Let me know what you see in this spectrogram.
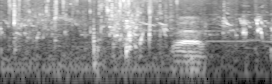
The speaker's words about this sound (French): Et vous, vous avez choisi de poser vos micros dans une ferme de production de poulets.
